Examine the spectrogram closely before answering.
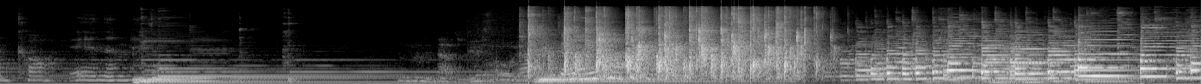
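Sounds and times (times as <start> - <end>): plucked string instrument: 1.3 - 4.2, 8.3 - 12.0.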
